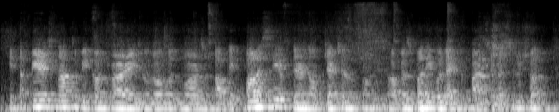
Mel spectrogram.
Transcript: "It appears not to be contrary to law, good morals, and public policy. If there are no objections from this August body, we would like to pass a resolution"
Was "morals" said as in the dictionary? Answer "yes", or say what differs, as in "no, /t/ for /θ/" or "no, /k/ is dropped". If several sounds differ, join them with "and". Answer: no, /l/ is dropped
